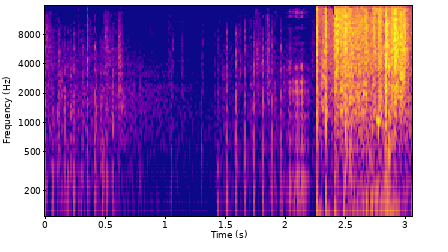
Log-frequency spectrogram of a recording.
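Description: Video-game gunfire from players pre-firing: rapid rhythmic bursts of automatic shots, then a louder, denser barrage near the end.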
